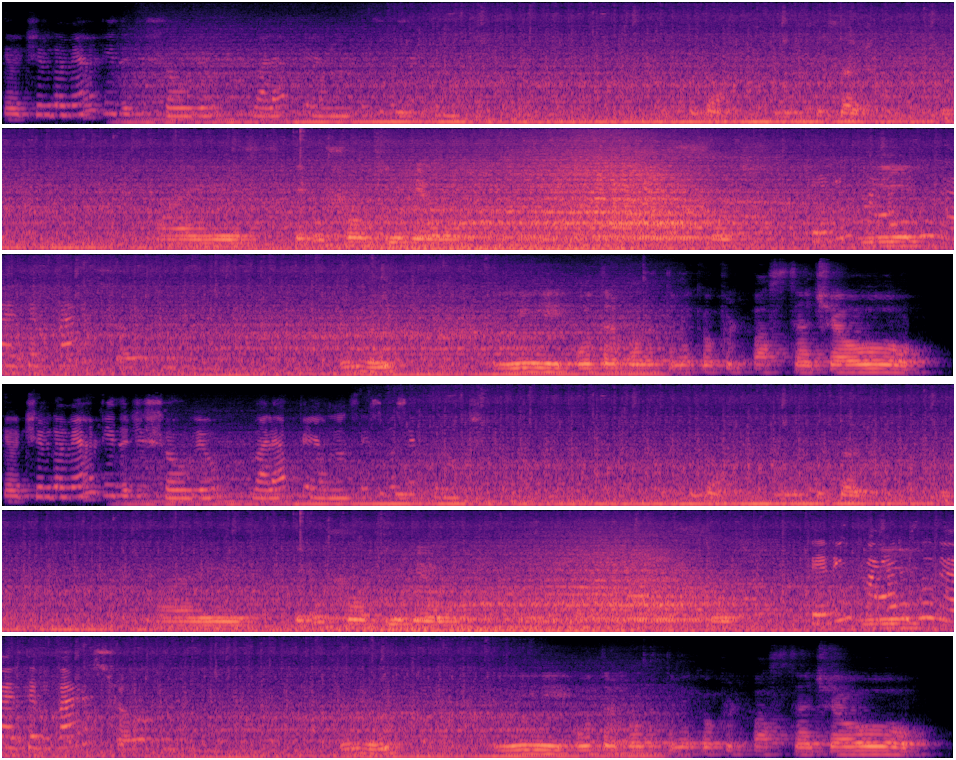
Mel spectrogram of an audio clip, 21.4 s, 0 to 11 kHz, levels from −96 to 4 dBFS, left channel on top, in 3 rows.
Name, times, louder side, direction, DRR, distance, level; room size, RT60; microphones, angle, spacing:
voice 1, 0.0-3.6 13.2-15.7, right 3 dB, 75° right, 1.1 m, -34 dB
Bus, 0.8-19.4, left 2 dB, 70° left, 2.5 m, -31 dB
sound 1, 2.6-18.4, equal, 5° left, 1.0 m, -37 dB
voice 2, 5.1-7.2 8.2-10.7 12.0-12.9 13.6-14.0 16.8-17.3 18.0-21.1, left 1 dB, 45° left, 2.7 m, -29 dB
17.0 x 14.0 x 4.9 m
head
